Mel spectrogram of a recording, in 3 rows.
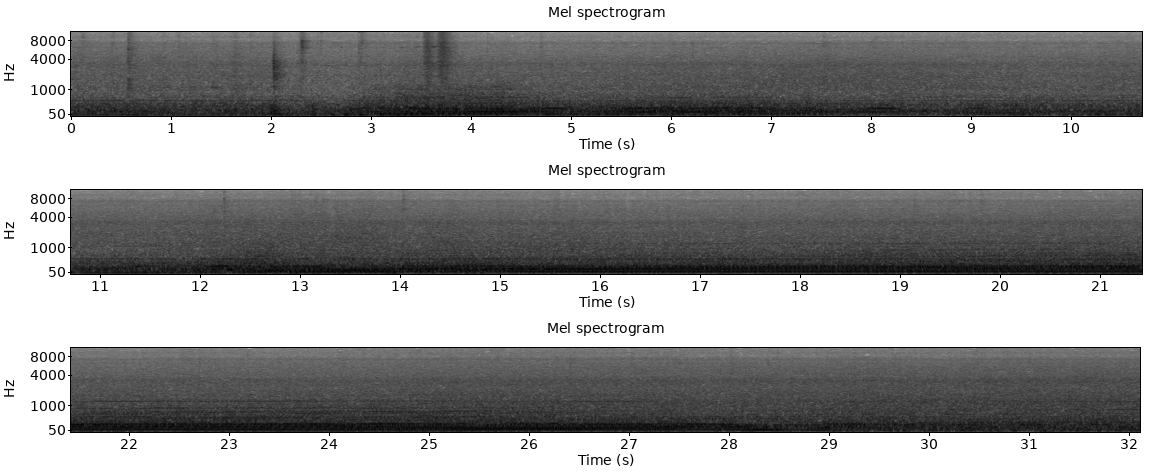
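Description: Cabin sound of a New Flyer XDE60 articulated diesel-electric hybrid bus: a few sharp clicks and knocks in the first seconds, then the engine and drivetrain drone grows louder about twelve seconds in as the bus drives. The drone holds steady and drops back shortly before the end.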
